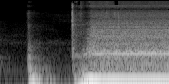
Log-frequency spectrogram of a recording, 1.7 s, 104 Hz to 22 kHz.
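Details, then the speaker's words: EMPAVA 67-inch acrylic freestanding whirlpool bathtub pump motor: dull thump, then a sharp jolt as it starts into a steady low hum; the motor moves because its cracked, poorly welded aluminium mounting housing is loose. "See, that's the only movement. When it starts, it has that like."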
